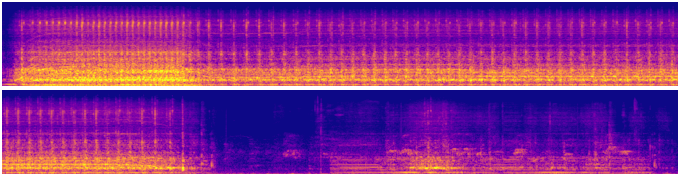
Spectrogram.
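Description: Sewing machine stitching elastic onto a fabric face mask runs in a steady, loud whirring stitch for most of the stretch, then stops; a quieter, intermittent mechanical hum continues afterward.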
